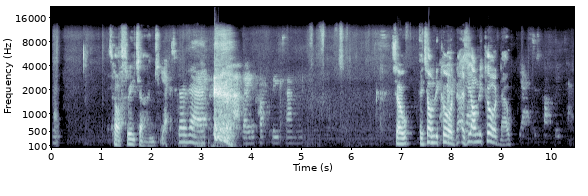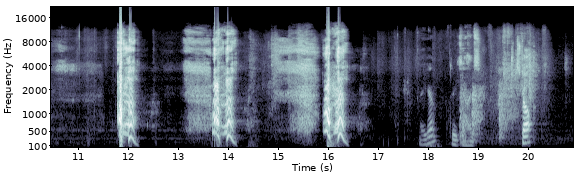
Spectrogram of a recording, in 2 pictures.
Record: {"three_cough_length": "20.9 s", "three_cough_amplitude": 32768, "three_cough_signal_mean_std_ratio": 0.36, "survey_phase": "beta (2021-08-13 to 2022-03-07)", "age": "45-64", "gender": "Male", "wearing_mask": "No", "symptom_cough_any": true, "symptom_runny_or_blocked_nose": true, "symptom_fatigue": true, "symptom_headache": true, "smoker_status": "Never smoked", "respiratory_condition_asthma": true, "respiratory_condition_other": false, "recruitment_source": "Test and Trace", "submission_delay": "3 days", "covid_test_result": "Positive", "covid_test_method": "RT-qPCR", "covid_ct_value": 25.6, "covid_ct_gene": "S gene", "covid_ct_mean": 26.3, "covid_viral_load": "2400 copies/ml", "covid_viral_load_category": "Minimal viral load (< 10K copies/ml)"}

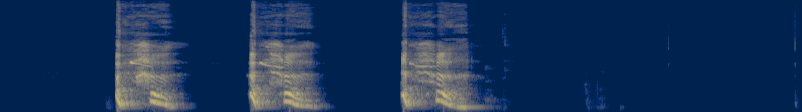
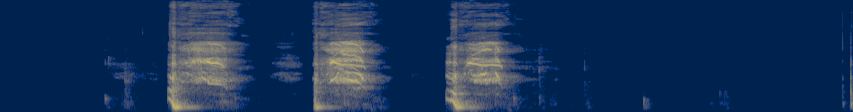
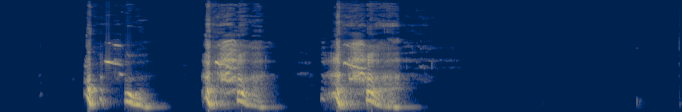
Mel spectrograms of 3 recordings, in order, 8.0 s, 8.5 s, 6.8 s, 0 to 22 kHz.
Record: {"three_cough_length": "8.0 s", "three_cough_amplitude": 29451, "three_cough_signal_mean_std_ratio": 0.34, "exhalation_length": "8.5 s", "exhalation_amplitude": 29275, "exhalation_signal_mean_std_ratio": 0.35, "cough_length": "6.8 s", "cough_amplitude": 31859, "cough_signal_mean_std_ratio": 0.39, "survey_phase": "alpha (2021-03-01 to 2021-08-12)", "age": "65+", "gender": "Male", "wearing_mask": "No", "symptom_none": true, "smoker_status": "Ex-smoker", "respiratory_condition_asthma": true, "respiratory_condition_other": true, "recruitment_source": "REACT", "submission_delay": "4 days", "covid_test_result": "Negative", "covid_test_method": "RT-qPCR"}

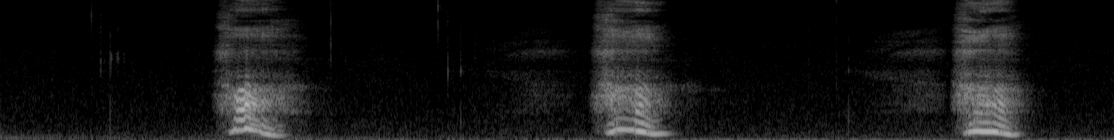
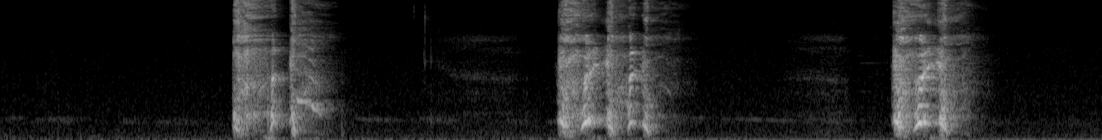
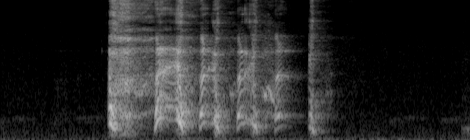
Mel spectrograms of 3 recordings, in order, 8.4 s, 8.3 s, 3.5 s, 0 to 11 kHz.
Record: {"exhalation_length": "8.4 s", "exhalation_amplitude": 874, "exhalation_signal_mean_std_ratio": 0.35, "three_cough_length": "8.3 s", "three_cough_amplitude": 2573, "three_cough_signal_mean_std_ratio": 0.32, "cough_length": "3.5 s", "cough_amplitude": 3110, "cough_signal_mean_std_ratio": 0.42, "survey_phase": "alpha (2021-03-01 to 2021-08-12)", "age": "65+", "gender": "Female", "wearing_mask": "No", "symptom_cough_any": true, "symptom_new_continuous_cough": true, "symptom_diarrhoea": true, "symptom_fever_high_temperature": true, "symptom_loss_of_taste": true, "symptom_onset": "6 days", "smoker_status": "Never smoked", "respiratory_condition_asthma": false, "respiratory_condition_other": false, "recruitment_source": "Test and Trace", "submission_delay": "1 day", "covid_test_result": "Positive", "covid_test_method": "RT-qPCR", "covid_ct_value": 18.2, "covid_ct_gene": "ORF1ab gene"}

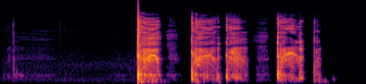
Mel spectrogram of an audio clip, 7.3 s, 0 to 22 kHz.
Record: {"cough_length": "7.3 s", "cough_amplitude": 32768, "cough_signal_mean_std_ratio": 0.35, "survey_phase": "beta (2021-08-13 to 2022-03-07)", "age": "45-64", "gender": "Male", "wearing_mask": "No", "symptom_cough_any": true, "symptom_shortness_of_breath": true, "symptom_fatigue": true, "smoker_status": "Current smoker (11 or more cigarettes per day)", "respiratory_condition_asthma": false, "respiratory_condition_other": false, "recruitment_source": "Test and Trace", "submission_delay": "1 day", "covid_test_result": "Negative", "covid_test_method": "RT-qPCR"}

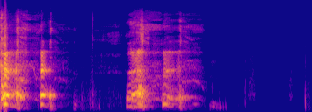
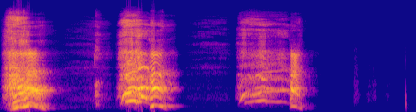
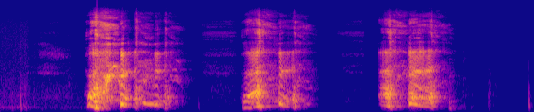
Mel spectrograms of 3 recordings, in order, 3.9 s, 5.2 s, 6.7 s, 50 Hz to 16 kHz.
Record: {"cough_length": "3.9 s", "cough_amplitude": 26028, "cough_signal_mean_std_ratio": 0.33, "exhalation_length": "5.2 s", "exhalation_amplitude": 26028, "exhalation_signal_mean_std_ratio": 0.46, "three_cough_length": "6.7 s", "three_cough_amplitude": 26028, "three_cough_signal_mean_std_ratio": 0.42, "survey_phase": "alpha (2021-03-01 to 2021-08-12)", "age": "65+", "gender": "Male", "wearing_mask": "No", "symptom_cough_any": true, "symptom_fatigue": true, "symptom_fever_high_temperature": true, "symptom_headache": true, "symptom_onset": "3 days", "smoker_status": "Never smoked", "respiratory_condition_asthma": false, "respiratory_condition_other": false, "recruitment_source": "Test and Trace", "submission_delay": "2 days", "covid_test_result": "Positive", "covid_test_method": "RT-qPCR", "covid_ct_value": 18.5, "covid_ct_gene": "ORF1ab gene"}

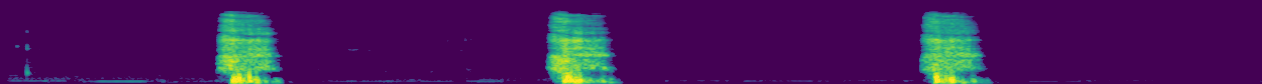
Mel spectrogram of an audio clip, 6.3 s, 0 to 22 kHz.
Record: {"exhalation_length": "6.3 s", "exhalation_amplitude": 32610, "exhalation_signal_mean_std_ratio": 0.25, "survey_phase": "beta (2021-08-13 to 2022-03-07)", "age": "18-44", "gender": "Female", "wearing_mask": "No", "symptom_cough_any": true, "symptom_runny_or_blocked_nose": true, "symptom_change_to_sense_of_smell_or_taste": true, "symptom_onset": "4 days", "smoker_status": "Never smoked", "respiratory_condition_asthma": true, "respiratory_condition_other": false, "recruitment_source": "Test and Trace", "submission_delay": "2 days", "covid_test_result": "Positive", "covid_test_method": "RT-qPCR", "covid_ct_value": 23.0, "covid_ct_gene": "N gene"}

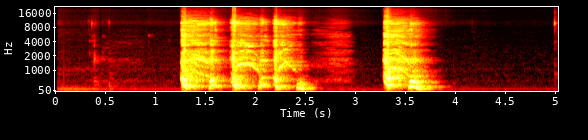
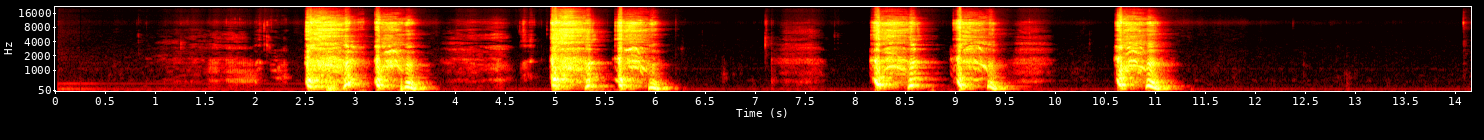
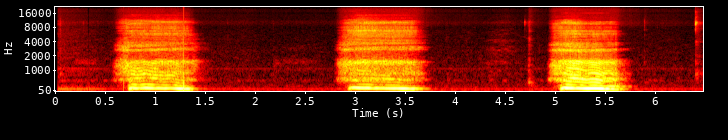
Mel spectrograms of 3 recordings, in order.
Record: {"cough_length": "5.0 s", "cough_amplitude": 32768, "cough_signal_mean_std_ratio": 0.41, "three_cough_length": "14.2 s", "three_cough_amplitude": 32768, "three_cough_signal_mean_std_ratio": 0.37, "exhalation_length": "6.5 s", "exhalation_amplitude": 22723, "exhalation_signal_mean_std_ratio": 0.48, "survey_phase": "beta (2021-08-13 to 2022-03-07)", "age": "45-64", "gender": "Male", "wearing_mask": "No", "symptom_none": true, "smoker_status": "Never smoked", "respiratory_condition_asthma": false, "respiratory_condition_other": false, "recruitment_source": "REACT", "submission_delay": "1 day", "covid_test_result": "Negative", "covid_test_method": "RT-qPCR"}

